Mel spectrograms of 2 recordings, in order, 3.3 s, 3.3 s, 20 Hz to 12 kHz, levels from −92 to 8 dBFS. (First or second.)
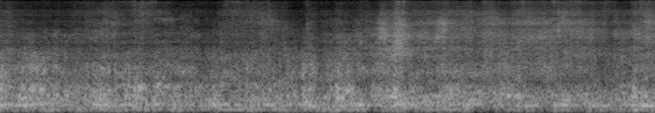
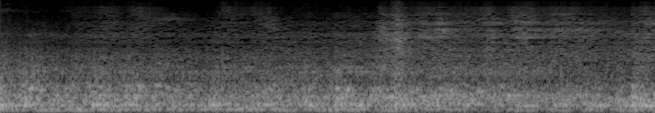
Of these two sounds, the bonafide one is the second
